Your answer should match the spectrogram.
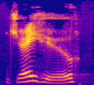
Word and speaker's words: Jehu: Jehu, as it should read, the J being pronounced as a Y in Hebrew, Jehu was the closest.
